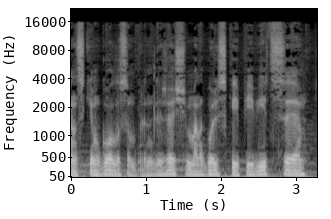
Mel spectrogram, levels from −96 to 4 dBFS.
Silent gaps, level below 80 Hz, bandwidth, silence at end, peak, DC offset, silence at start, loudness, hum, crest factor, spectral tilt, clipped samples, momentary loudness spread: none; -32 dBFS; 16.5 kHz; 0 s; -10 dBFS; under 0.1%; 0 s; -24 LUFS; none; 14 dB; -5 dB/octave; under 0.1%; 5 LU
